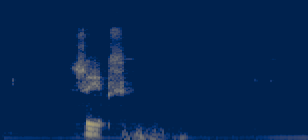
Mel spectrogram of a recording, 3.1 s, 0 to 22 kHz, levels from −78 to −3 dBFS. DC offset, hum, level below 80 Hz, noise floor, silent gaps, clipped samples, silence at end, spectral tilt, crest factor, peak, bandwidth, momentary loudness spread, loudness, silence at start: under 0.1%; 50 Hz at -65 dBFS; -64 dBFS; -74 dBFS; none; under 0.1%; 1.25 s; -4 dB/octave; 24 dB; -18 dBFS; 16.5 kHz; 24 LU; -36 LUFS; 0.7 s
